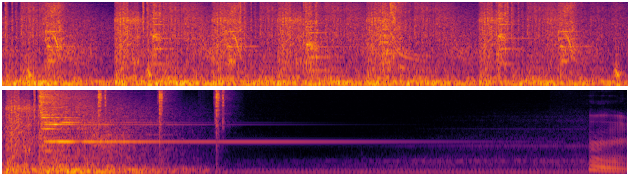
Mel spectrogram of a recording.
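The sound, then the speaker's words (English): Bullets from a gun strike a metal shovel held up as a shield, in a dense, loud volley of rapid shots lasting about four seconds. A sustained metallic ringing tone then lingers and slowly fades into quiet. “You blocked those bullets with your shovel.”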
